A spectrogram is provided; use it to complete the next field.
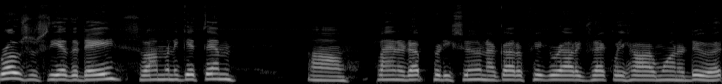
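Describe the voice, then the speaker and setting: A woman with a dark, mellow tone speaks at a moderate pace. The sound is dry and close, with no echo. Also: very clean recording, silent background. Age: 70s. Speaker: homesteading vlogger. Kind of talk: casual vlog narration.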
